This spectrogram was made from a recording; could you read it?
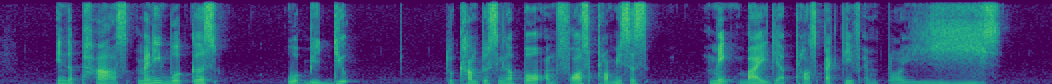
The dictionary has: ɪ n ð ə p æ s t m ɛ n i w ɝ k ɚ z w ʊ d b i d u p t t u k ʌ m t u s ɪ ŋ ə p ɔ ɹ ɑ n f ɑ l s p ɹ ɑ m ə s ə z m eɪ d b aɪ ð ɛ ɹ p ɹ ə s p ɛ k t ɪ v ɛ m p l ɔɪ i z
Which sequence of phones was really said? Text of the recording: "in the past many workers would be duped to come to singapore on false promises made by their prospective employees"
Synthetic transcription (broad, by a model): ɪ n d ə p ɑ s t m ɛ n i w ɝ k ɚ s w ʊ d b i d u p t t u k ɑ m t u s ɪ ŋ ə p ɔ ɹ ɑ n f ɑ s p ɹ ɑ m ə s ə s m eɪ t b aɪ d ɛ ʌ p ɹ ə s p ɛ k t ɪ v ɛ m p l ɔɪ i s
